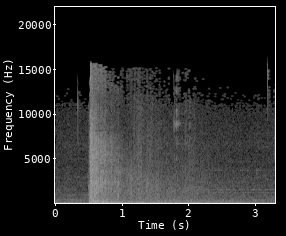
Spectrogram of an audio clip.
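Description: A submarine deck gun aboard the USS Plunger fires a high explosive shell in Silent Hunter 4: Wolves of the Pacific, a single loud boom followed by a long rumbling decay.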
